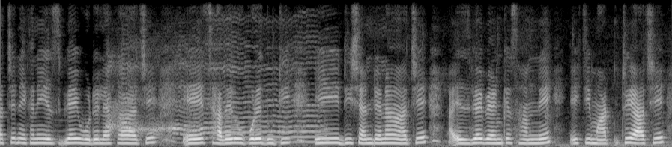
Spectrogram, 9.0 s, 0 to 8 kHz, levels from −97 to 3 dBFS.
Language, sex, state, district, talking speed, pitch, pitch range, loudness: Bengali, female, West Bengal, North 24 Parganas, 140 wpm, 235 Hz, 220-250 Hz, -17 LUFS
